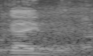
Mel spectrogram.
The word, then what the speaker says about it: Gaiman: Matt Damon? Neil Gaiman. It rhymes, but different careers.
